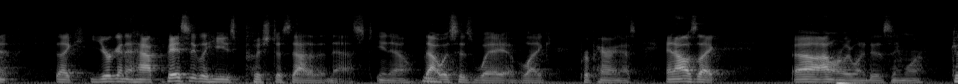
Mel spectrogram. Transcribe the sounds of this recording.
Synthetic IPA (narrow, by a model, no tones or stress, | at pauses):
nf | laɪkjə˞ɡʌñɨɦæfb̥eɪsɨkliid͡ʒʌspʰʊʃtʌsaʊɾʌvðɨnɛ̰stjɨnoʊðəʔ̚wʌz̥ɨzweɪʌvlaɪkpʰɹ̥ipʰɛɹɪ̃ŋʌs | ɨ̃ñaɪwʌzlaɪk | ʔʌaɪdõʊ̃n̚ʔɹɪliwɑ̃nɨdɨðɪsɛnimɔɹ | kʰʌ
